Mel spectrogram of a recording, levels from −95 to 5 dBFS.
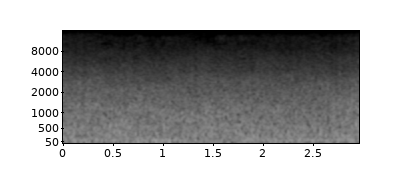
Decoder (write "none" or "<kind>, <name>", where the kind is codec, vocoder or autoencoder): codec, SNAC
